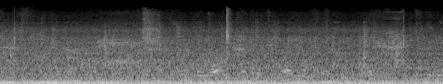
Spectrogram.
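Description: Cabin of an MCI D4000 coach bus: a steady low engine and road rumble, heavier for the first second or so, with two brief sharp clicks or rattles around the middle.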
